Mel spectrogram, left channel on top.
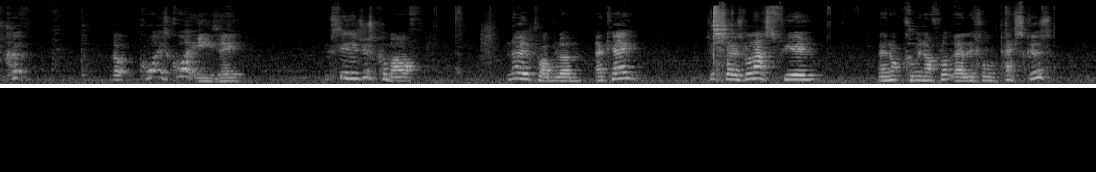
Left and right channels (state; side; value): silent; right; 56 dB below the other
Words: cut, look, it's quite easy. You can see they just come off, no problem, okay? Just those last few, they're not coming off, look, they're little pescas.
